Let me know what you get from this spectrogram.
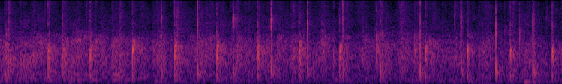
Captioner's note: applause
